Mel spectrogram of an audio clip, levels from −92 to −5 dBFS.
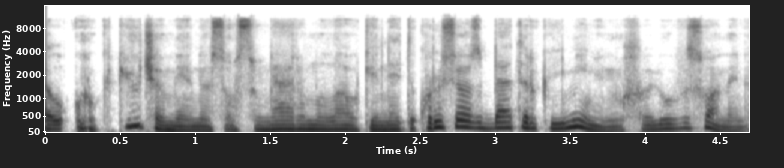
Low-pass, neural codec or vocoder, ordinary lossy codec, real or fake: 10.8 kHz; codec, 24 kHz, 1 kbps, SNAC; Opus, 32 kbps; fake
